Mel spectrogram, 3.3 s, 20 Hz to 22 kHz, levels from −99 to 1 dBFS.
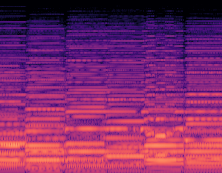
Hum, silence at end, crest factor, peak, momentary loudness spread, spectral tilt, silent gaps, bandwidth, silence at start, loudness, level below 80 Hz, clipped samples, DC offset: none; 0 s; 14 dB; -12 dBFS; 4 LU; -5 dB/octave; none; 14 kHz; 0 s; -25 LUFS; -52 dBFS; under 0.1%; under 0.1%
